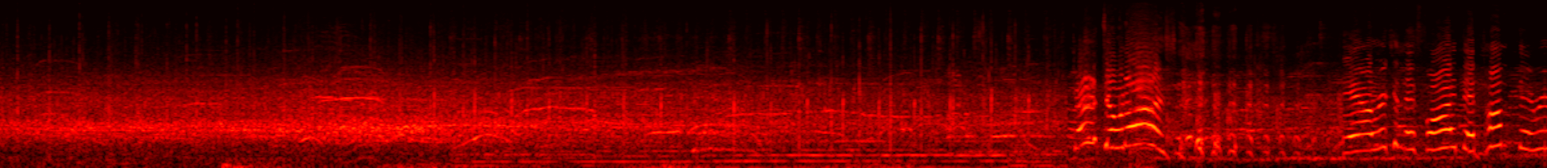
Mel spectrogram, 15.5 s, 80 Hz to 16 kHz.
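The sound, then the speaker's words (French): A crowd of more than 50,000 spectators at Marvel Stadium cheers and applauds after the Matildas beat France in a women's football match. The cheering is a steady, dense roar that holds loud throughout, with a few sharper individual shouts rising above it near the end. “Une victoire au Marvel Stadium devant plus de 50 000 spectateurs. De quoi ravir la foule locale.”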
